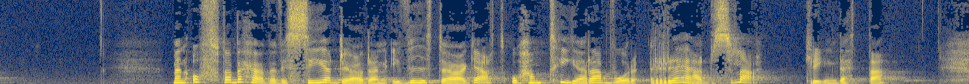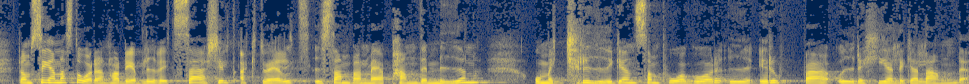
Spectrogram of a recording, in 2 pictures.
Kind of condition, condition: setting, large echoing room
